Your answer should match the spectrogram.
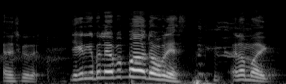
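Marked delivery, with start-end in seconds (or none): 0.7-1.9 fast, high mock Jamaican accent, words running together; slurred accent imitation. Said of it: "she spoke in cursive".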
